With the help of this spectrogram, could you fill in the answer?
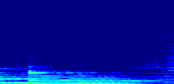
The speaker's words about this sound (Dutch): Voordat we deze vraag gaan beantwoorden, zullen we onze hoofdrolspeler, de mug, even onder de loepen nemen.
